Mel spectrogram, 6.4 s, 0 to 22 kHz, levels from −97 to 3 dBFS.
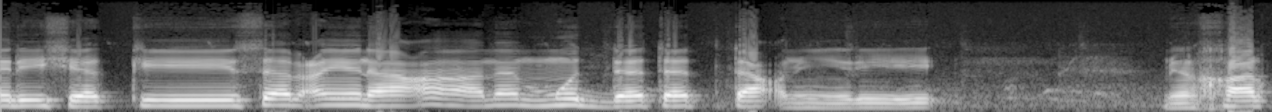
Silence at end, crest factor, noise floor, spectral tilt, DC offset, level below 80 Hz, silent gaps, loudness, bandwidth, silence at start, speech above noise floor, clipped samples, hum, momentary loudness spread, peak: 0.05 s; 12 dB; -41 dBFS; -7 dB/octave; under 0.1%; -54 dBFS; none; -13 LUFS; 12 kHz; 0 s; 29 dB; 0.2%; none; 8 LU; 0 dBFS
